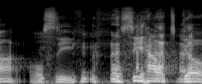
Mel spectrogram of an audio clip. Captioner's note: laughs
